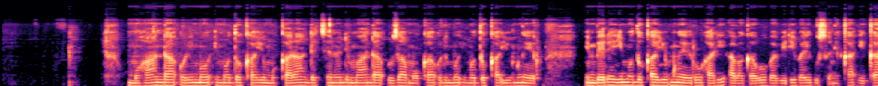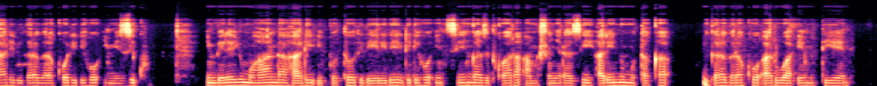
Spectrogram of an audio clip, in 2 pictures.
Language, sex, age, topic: Kinyarwanda, male, 18-24, government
